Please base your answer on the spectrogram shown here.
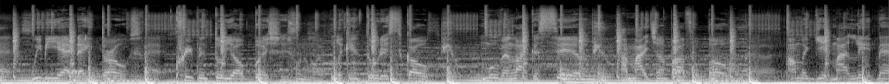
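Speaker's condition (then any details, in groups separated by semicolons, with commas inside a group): No condition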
